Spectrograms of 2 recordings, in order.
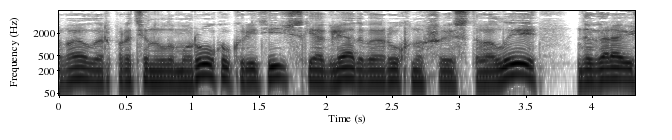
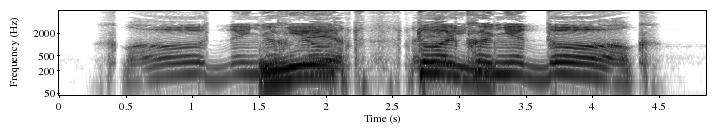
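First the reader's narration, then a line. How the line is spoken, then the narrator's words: Howling in near unison. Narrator (Russian): Едва ли не хором взвыли инопланетяне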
